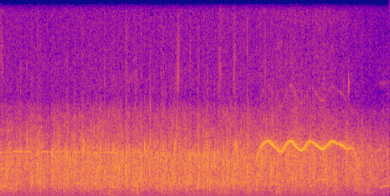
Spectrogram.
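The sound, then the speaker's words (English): Applause and cheering from the audience at a live show, a steady, dense wash of clapping throughout, with a brief warbling whistle rising above it near the end. “It sounded like a little club audience until the end there. It's kind of like the Europeans are all just like sitting on their hands till the very end. They just went crazy.”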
